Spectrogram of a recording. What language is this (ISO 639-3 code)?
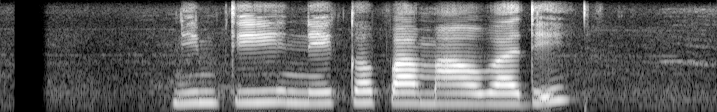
nep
